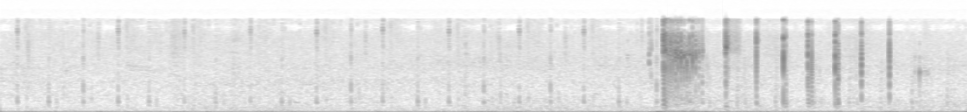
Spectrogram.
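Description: Footsteps run quickly across a stone floor in a large echoing hall.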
